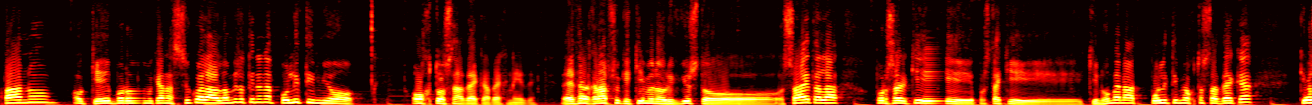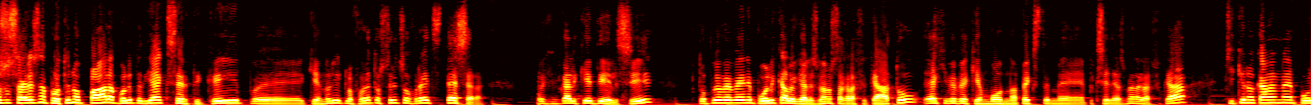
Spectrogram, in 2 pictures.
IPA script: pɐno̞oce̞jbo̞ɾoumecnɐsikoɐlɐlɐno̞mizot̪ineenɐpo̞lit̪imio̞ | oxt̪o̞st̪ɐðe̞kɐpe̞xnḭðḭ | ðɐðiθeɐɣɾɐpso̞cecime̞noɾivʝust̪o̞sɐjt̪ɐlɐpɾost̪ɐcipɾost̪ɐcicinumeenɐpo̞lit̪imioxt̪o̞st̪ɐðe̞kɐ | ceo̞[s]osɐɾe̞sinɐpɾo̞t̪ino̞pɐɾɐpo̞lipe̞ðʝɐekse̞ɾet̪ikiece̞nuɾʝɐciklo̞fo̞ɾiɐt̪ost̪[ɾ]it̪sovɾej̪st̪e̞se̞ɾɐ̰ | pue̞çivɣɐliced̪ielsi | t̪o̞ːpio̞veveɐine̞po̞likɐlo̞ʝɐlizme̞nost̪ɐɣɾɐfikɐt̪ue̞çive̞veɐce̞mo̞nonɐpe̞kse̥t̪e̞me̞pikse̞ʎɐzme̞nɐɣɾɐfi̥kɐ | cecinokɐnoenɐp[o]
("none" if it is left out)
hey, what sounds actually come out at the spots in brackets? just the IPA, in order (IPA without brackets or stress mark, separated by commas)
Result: s, ɾ, o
